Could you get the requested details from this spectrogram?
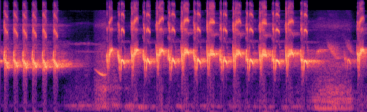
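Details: Black-winged myna song intended to provoke other mynas: a fast run of clipped notes, then a steady series of ringing upslurred whistles repeated about three times a second, ending in a soft rasp.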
